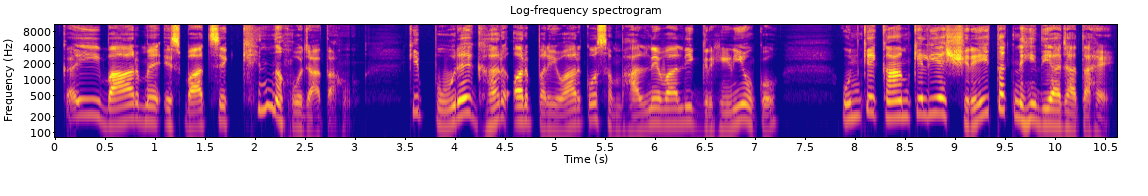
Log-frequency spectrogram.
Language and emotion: Hindi, sad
